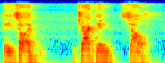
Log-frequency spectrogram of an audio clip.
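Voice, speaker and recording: A man chatting casually as a pundit, relaxed and rambling, with a light laugh now and then. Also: medium pitch, unhurried, poor audio. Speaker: boxing pundit. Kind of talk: casual chat.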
